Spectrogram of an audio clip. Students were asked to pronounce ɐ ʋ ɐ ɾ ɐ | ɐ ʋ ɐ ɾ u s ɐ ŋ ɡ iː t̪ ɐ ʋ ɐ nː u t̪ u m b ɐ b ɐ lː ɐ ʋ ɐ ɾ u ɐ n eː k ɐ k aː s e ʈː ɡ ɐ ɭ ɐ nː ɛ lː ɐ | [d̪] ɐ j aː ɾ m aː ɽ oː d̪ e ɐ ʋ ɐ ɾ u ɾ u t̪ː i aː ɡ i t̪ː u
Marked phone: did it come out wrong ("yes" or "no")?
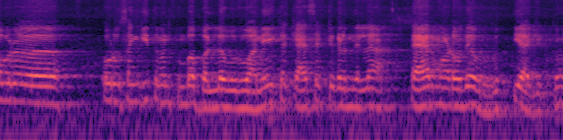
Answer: yes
